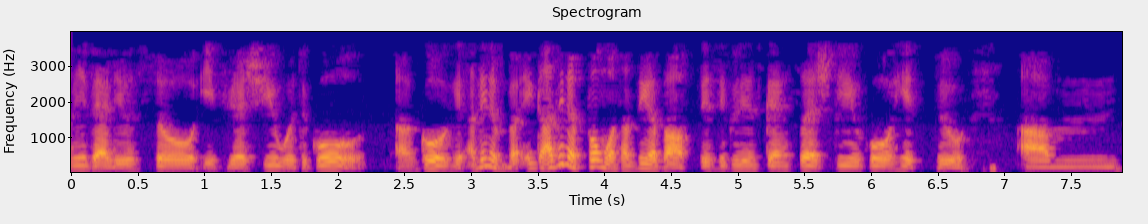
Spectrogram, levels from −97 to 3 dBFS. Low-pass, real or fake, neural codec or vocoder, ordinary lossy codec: 3.6 kHz; real; none; MP3, 32 kbps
